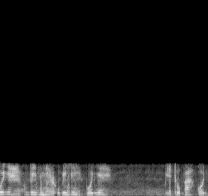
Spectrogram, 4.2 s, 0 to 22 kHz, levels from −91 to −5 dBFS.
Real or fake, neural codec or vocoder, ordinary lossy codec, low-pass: fake; codec, 16 kHz, 2 kbps, FreqCodec, larger model; none; 3.6 kHz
